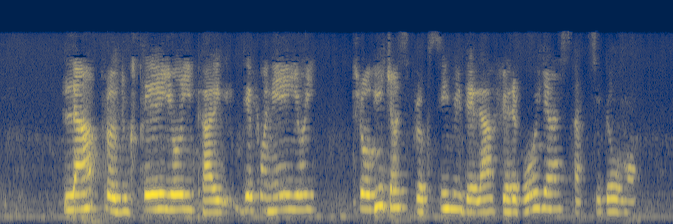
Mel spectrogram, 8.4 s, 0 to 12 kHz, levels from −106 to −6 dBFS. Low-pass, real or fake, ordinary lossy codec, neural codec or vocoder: 7.2 kHz; fake; AAC, 32 kbps; codec, 16 kHz, 2 kbps, X-Codec, HuBERT features, trained on general audio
